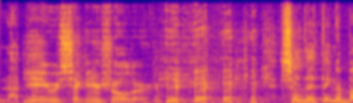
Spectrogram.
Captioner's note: laughs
